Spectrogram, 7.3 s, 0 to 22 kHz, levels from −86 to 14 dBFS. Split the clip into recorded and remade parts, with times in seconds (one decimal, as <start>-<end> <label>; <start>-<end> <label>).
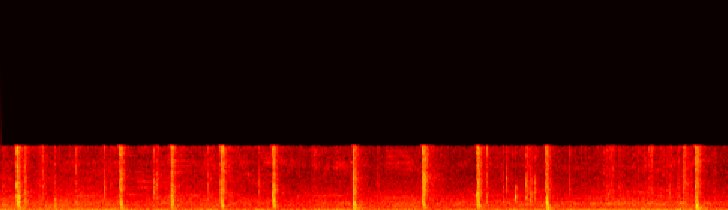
0.0-3.0 remade; 3.0-6.4 recorded; 6.4-7.3 remade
